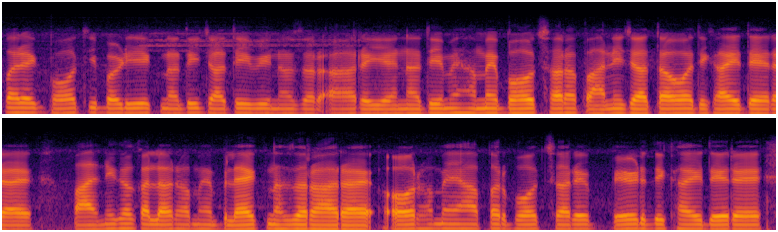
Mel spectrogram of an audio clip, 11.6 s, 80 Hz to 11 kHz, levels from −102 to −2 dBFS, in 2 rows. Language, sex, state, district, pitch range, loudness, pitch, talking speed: Hindi, male, Bihar, Bhagalpur, 120-130 Hz, -29 LUFS, 125 Hz, 230 wpm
